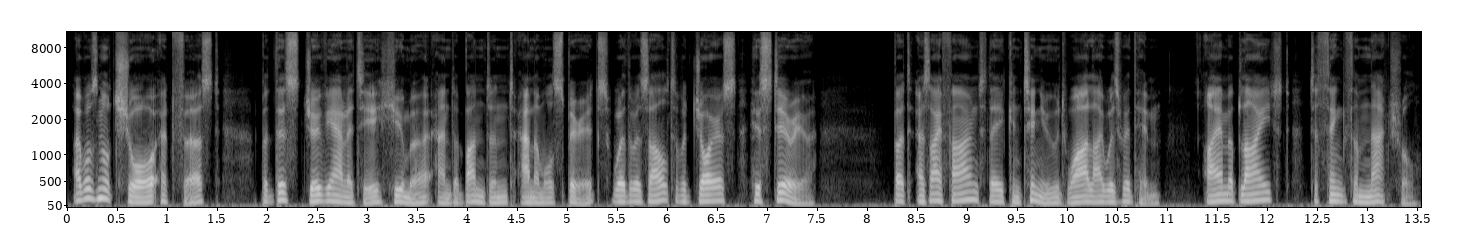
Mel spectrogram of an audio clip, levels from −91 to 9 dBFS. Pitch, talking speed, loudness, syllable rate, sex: 110 Hz, 175 wpm, -20 LUFS, 5.2 syllables/s, male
